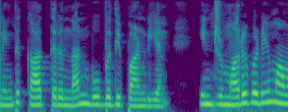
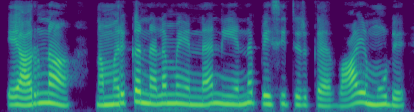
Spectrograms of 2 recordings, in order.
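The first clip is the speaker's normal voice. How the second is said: ordinary delivery, nothing marked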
